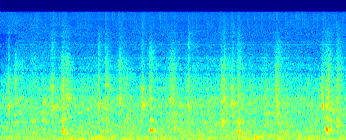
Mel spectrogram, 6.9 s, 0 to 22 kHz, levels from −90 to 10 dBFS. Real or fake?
fake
